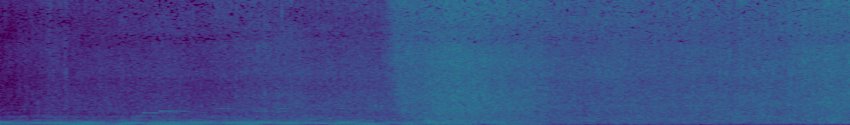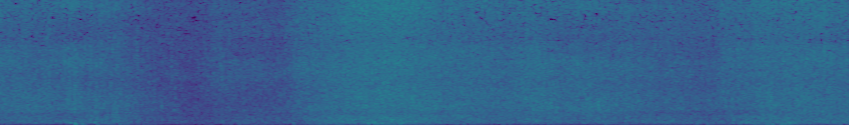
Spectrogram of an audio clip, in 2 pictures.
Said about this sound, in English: Boats rock gently offshore. As the ocean breeze fills your lungs, you feel the salty air touch your skin.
